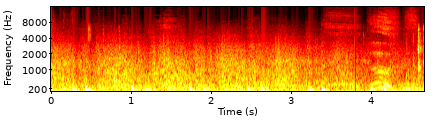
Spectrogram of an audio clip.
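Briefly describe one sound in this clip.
Footsteps thud on a hollow metal floor.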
